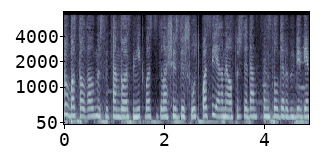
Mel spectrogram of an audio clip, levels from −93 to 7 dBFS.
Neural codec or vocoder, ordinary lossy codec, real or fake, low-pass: codec, 16 kHz, 0.5 kbps, X-Codec, HuBERT features, trained on balanced general audio; MP3, 48 kbps; fake; 7.2 kHz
